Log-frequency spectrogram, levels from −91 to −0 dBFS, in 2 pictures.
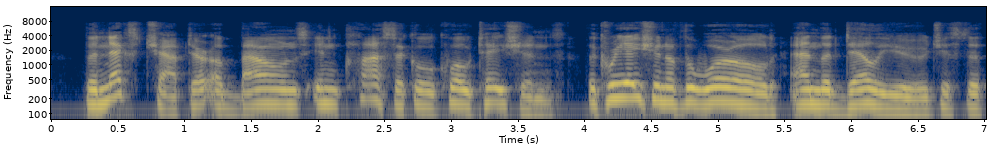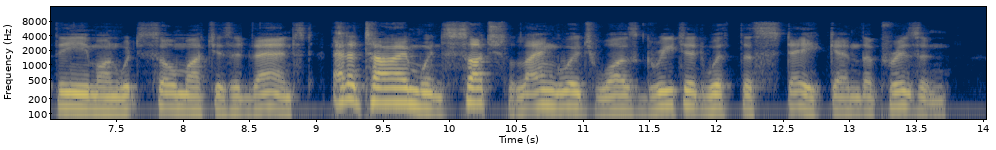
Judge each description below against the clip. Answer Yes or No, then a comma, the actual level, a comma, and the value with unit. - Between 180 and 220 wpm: No, average, 165 wpm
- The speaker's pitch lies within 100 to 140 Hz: Yes, low, 135 Hz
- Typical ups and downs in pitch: Yes, average, 4.9 semitones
